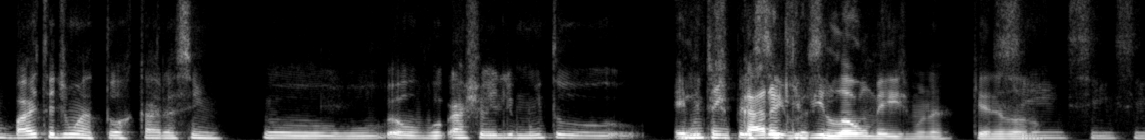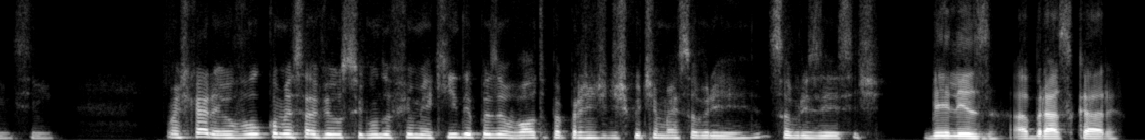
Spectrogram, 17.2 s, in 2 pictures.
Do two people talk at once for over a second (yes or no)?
yes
